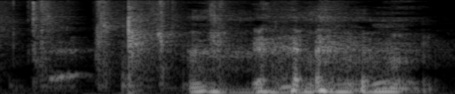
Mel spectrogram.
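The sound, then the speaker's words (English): A voice rapidly mimics typing on a MacBook keyboard with a quick burst of clicky mouth sounds, followed by a short voiced, tongue-clicking patter, fairly loud. “That was an impersonation of like keyboard click.”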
